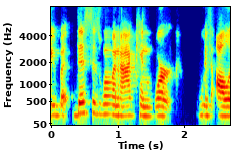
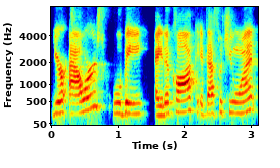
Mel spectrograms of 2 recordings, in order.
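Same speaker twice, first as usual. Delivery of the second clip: ordinary talk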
